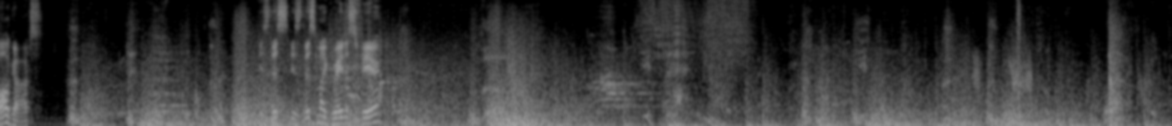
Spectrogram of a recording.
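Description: Magic blasts and fiery explosions boom.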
